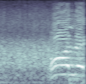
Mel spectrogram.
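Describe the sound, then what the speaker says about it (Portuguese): Applause at a Pentecost gathering in a church, a steady clapping wash that swells in the second half while a voice rises over it. "Pode aplaudir"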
